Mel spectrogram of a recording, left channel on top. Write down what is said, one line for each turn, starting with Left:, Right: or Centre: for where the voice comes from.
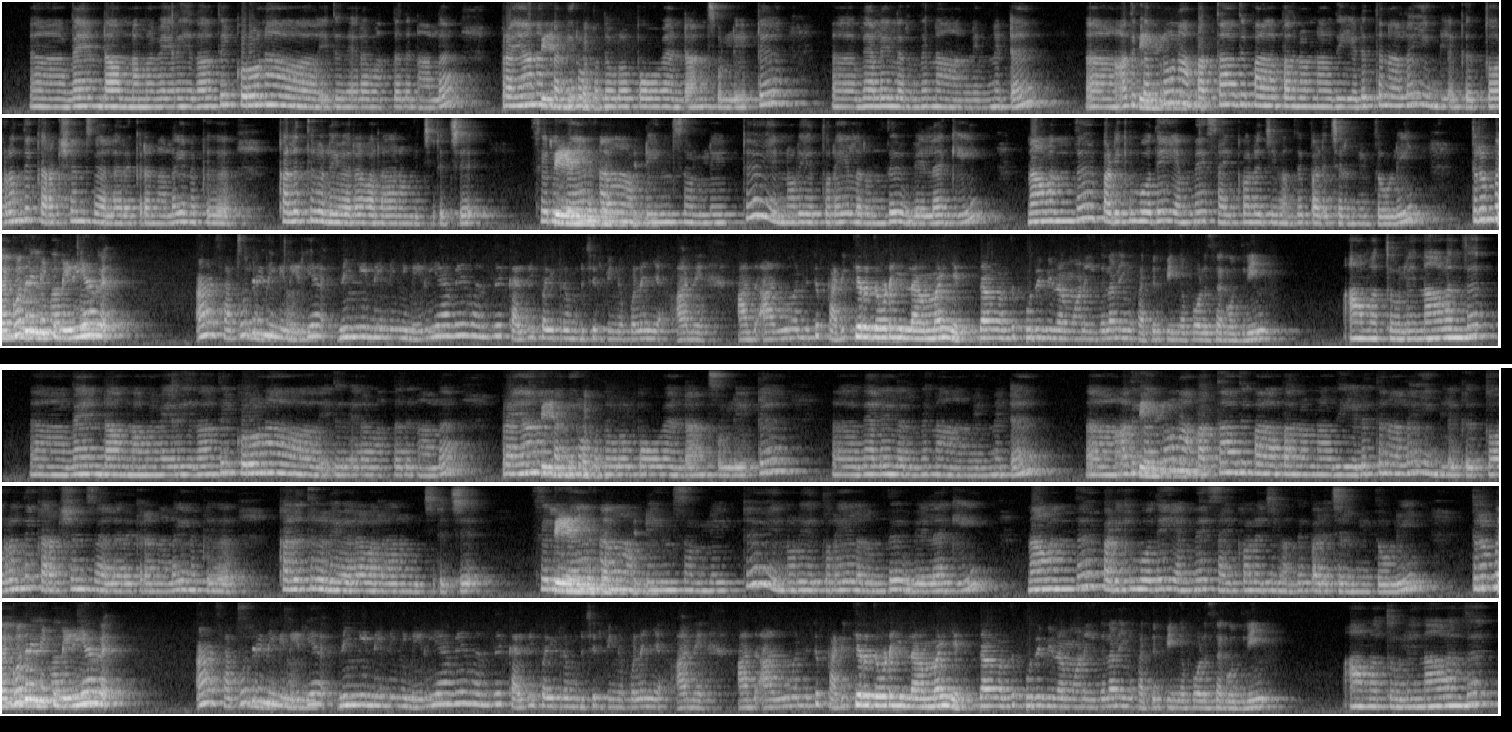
Left: ஆ வேண்டாம் நம்ம வேற ஏதாவது கோ கொரோனா இது வேற வந்ததுனால பிரயாணம்
Centre: சேரிங்க
Left: பண்ணி ரொம்ப
Centre: சகோதரி
Left: தூரம் போ வேண்டான்னு சொல்லிட்டு அ வேலையில இருந்து நா நின்னுட்டே அ அதுக்கப்புறம்
Centre: சேரிங்க
Left: நா
Centre: ச
Left: பத்தாவது ப பதினொன்னாவது எடுத்தனால எங்களுக்கு தொடர்ந்து கரெக்க்ஷன்ஸ் வேல இருக்கிறனால எனக்கு கழுத்து வலி வேற வர ஆரம்பிச்சிருச்சு சரி
Centre: சேரிங்க
Left: வேண்டா
Centre: சகோதரி
Left: அப்படின் சொல்லிட்டு என்னுடைய துறையில இருந்து விலகி நா வந்து படிக்கும் போதே எம் ஏ சைக்காலஜி வந்து படிச்சிருந்தேன் தோழி திரும்ப
Centre: சகோதரி
Left: என்னுடைய
Centre: நீங்க
Left: மருத்துவ
Centre: நெறையாவே ஆ சகோதரி
Left: சொல்லுங்க
Centre: நீங்க
Left: தோழி.
Centre: நெறயா நீங்கள் நீ நீங்கள் நெறயாவே வந்து கல்வி <unintelligible> முடிச்சிருப்பீங்க போல இங்க அ அது அது வந்துட்டு படிக்கிறதோட இல்லாம எக்ஸாம் வந்து புதுவிதமான இதெல்லா நீங்க கத்துரு மாட்டீங்க போல சகோதரி
Left: ஆமா தோழி நா வந்து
